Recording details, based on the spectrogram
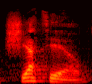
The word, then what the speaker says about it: Shealtiel: Does anybody know how to pronounce that? Shealtiel. Shealtiel, yeah.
